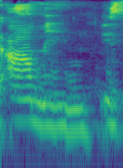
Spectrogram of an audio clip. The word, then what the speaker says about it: Ameni: Evelyn, Bradford, Kai Evelyn, Title track is Ameni, or into bracket, Amen, is the same. A-M-E-N-I. A-M-E-N-I. Right. South Africans have pronounced it, Ameni.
